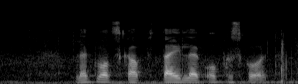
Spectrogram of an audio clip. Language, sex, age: Afrikaans, male, 20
